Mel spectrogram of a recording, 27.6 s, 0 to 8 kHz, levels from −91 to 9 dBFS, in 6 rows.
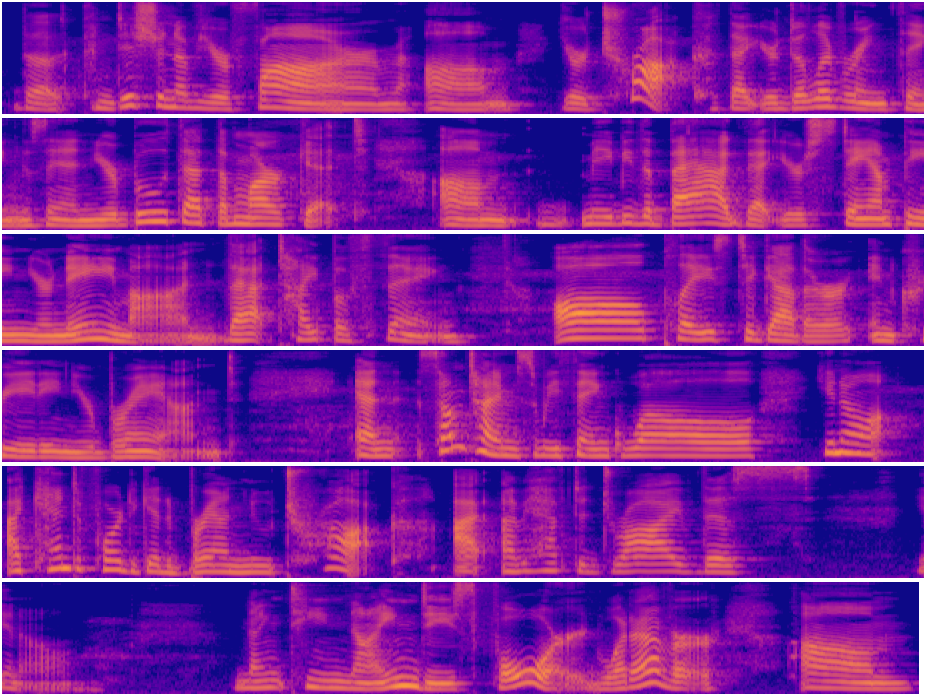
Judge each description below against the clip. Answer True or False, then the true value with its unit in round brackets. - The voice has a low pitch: False (180 Hz)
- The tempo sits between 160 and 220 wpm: False (145 wpm)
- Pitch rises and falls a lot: False (4.0 semitones)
